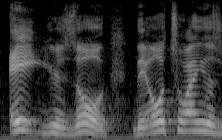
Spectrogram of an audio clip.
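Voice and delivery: usual speaking voice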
